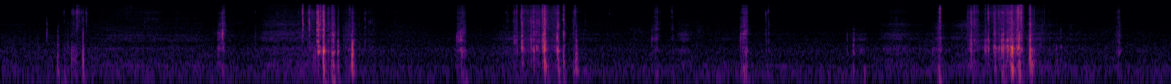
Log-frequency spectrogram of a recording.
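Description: A knife prying and scraping at the bark of a pine trunk riddled by bark beetles, the loosened bark cracking and tearing away in three short bouts of crackling, with a few single clicks between.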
